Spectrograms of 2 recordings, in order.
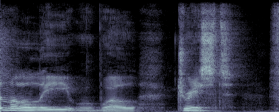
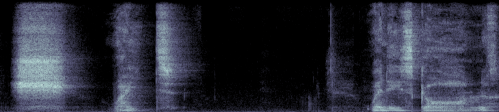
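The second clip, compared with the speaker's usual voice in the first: hushed whisper, urgent; slower than usual. Acted. Young girl warns the newcomer, whispering. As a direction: breathe it as a secret warning. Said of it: "and she goes".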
